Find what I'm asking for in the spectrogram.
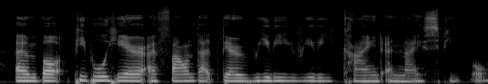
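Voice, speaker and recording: With a slight Nigerian accent, a woman speaks in a very deep, low pitch and monotone, flat intonation on a very clean recording with a silent background. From Nigeria, Lagos. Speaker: operations team member. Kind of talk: casual chat.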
